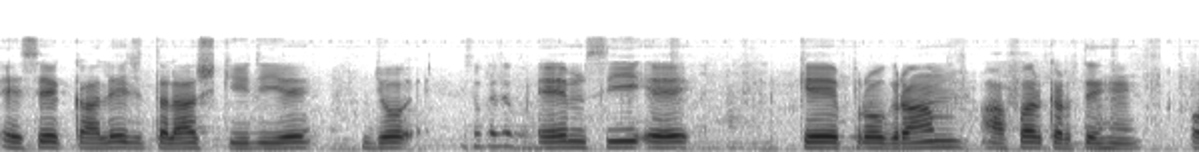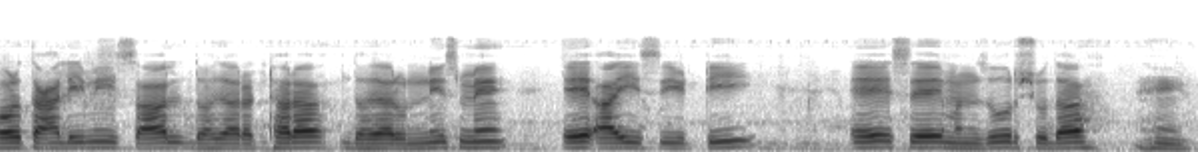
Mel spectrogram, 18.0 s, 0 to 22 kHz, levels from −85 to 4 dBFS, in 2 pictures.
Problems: constant background noise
